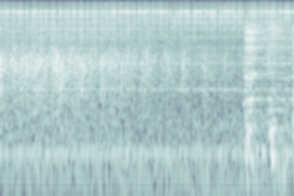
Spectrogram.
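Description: Steady tape hiss with a thin high whine and a low hum from an old analog video recording. Music starts near the end.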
